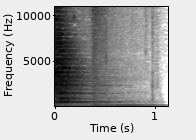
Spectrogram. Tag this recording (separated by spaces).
Plastic sewage hit tube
